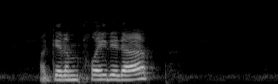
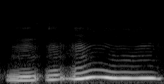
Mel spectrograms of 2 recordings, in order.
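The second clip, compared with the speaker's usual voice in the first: savouring hum; 4 semitones higher than usual. Real, not acted. Savouring food on camera.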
